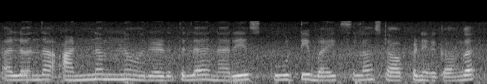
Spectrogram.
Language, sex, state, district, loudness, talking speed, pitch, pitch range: Tamil, female, Tamil Nadu, Kanyakumari, -18 LUFS, 135 wpm, 210 Hz, 195-220 Hz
